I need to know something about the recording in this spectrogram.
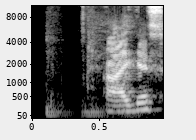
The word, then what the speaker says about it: Aegis: Aigus, I think it's pronounced. Yeah, that's right.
